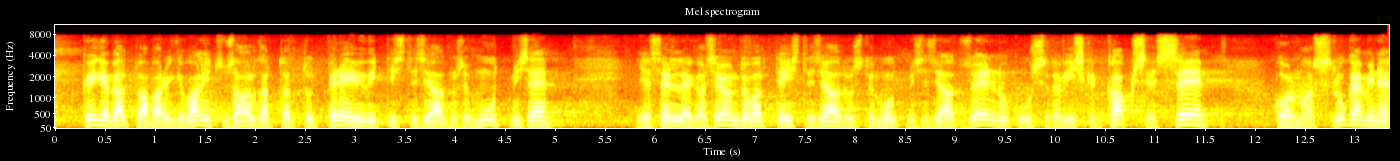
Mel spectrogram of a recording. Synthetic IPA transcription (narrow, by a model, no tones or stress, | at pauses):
kɤ̞jɡ̥e̞peɑlt̪ˑvɑbɑɾiːɡivɑlʲit̪suseɑlɡɑt̪ˑːɑt̪ːˑud̪̥̚pe̞ɾe̞hyvit̪ːˑist̪e̞se̞ɑd̪use̞muːt̪ˑmise̞ | jɑse̞lːe̞ɡ̥ɑse̞o̞nd̪uvɑlt̪ːe̞jst̪e̞se̞ɑd̪̥ust̪e̞muːt̪ˑmise̞se̞ɑd̪̥useːlnukuːsːɑd̪̥ɑviːske̞nd̪̥̚kɑkse̞sːe̞ː | ko̞lmɑsluɡ̥e̞mine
